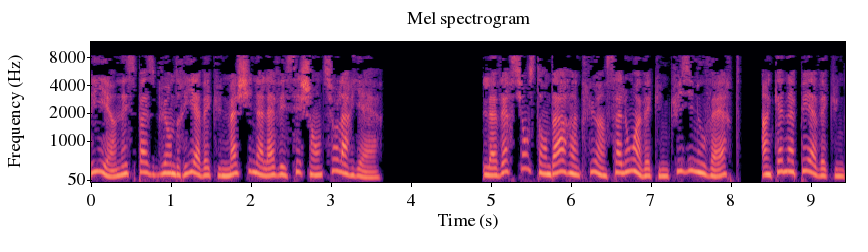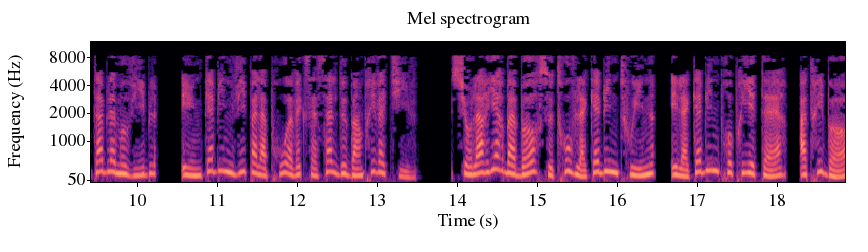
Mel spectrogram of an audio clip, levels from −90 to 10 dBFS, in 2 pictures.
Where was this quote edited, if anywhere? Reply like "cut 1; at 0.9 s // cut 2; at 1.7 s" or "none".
cut 1; at 13.7 s // cut 2; at 16.6 s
